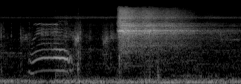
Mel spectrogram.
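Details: Adopted stray kittens, eight weeks old, playing in a backyard: one short harmonic meow that rises and then falls, followed by a sudden loud burst of broad hissing noise. Faint background bird chirps.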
